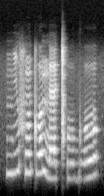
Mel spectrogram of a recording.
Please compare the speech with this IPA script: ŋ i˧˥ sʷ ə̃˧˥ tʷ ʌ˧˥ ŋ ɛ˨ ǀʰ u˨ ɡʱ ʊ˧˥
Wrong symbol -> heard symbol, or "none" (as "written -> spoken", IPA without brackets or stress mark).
none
